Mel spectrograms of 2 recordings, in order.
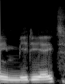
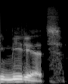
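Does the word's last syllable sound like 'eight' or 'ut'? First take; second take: eight; ut. First: The final syllable sounds like 'eight'. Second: The final syllable sounds like 'ut'. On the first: The speaker calls it wrong. "não é immediate, um erro bem comum" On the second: The speaker calls it right. "o até tem som de ut"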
